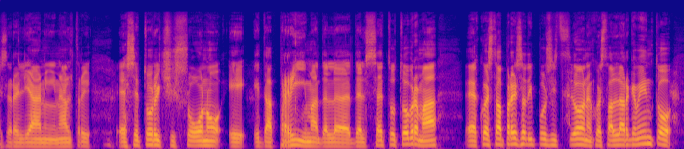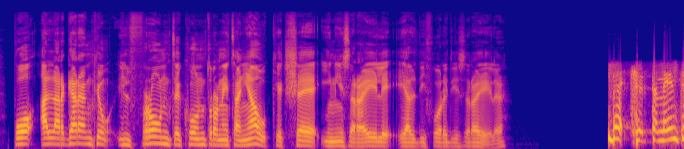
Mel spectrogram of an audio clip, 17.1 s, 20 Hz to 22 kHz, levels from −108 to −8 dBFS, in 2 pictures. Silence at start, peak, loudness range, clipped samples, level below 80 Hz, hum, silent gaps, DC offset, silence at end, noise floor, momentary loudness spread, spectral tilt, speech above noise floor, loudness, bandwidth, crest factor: 0 s; -8 dBFS; 4 LU; under 0.1%; -70 dBFS; none; 15.27-16.14 s; under 0.1%; 0 s; under -90 dBFS; 11 LU; -5.5 dB/octave; over 62 dB; -28 LUFS; 15.5 kHz; 22 dB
